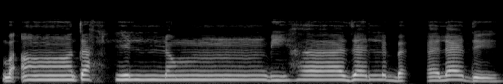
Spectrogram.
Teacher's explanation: بعد، جی تنوین یا نون ساکن کے بعد ہمیں جب با نظر آتا ہے نا تو ہم کیا کرتے ہیں کہ اسے ہم نون کی آواز کو میم میں، آپ نے صحیح بتایا تھا، نون کی آواز کو میم میں بدل دیتے ہیں، پھر میم پر ہونٹ بند رہتے ہیں، با پر کھل جاتے ہیں · اور ہم جو اس کو جب ساکن کریں گے تو دال پر ہم ساکن ہوگا تو قلقلہ ہو جائے گا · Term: اقلاب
